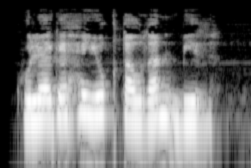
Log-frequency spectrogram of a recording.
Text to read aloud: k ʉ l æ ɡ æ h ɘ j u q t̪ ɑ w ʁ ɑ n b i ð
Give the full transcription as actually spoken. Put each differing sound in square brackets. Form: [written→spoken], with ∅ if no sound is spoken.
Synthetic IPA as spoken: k ʉ l æ ɡ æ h ɘ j u q t̪ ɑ w [ʁ→ð] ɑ n b i ð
